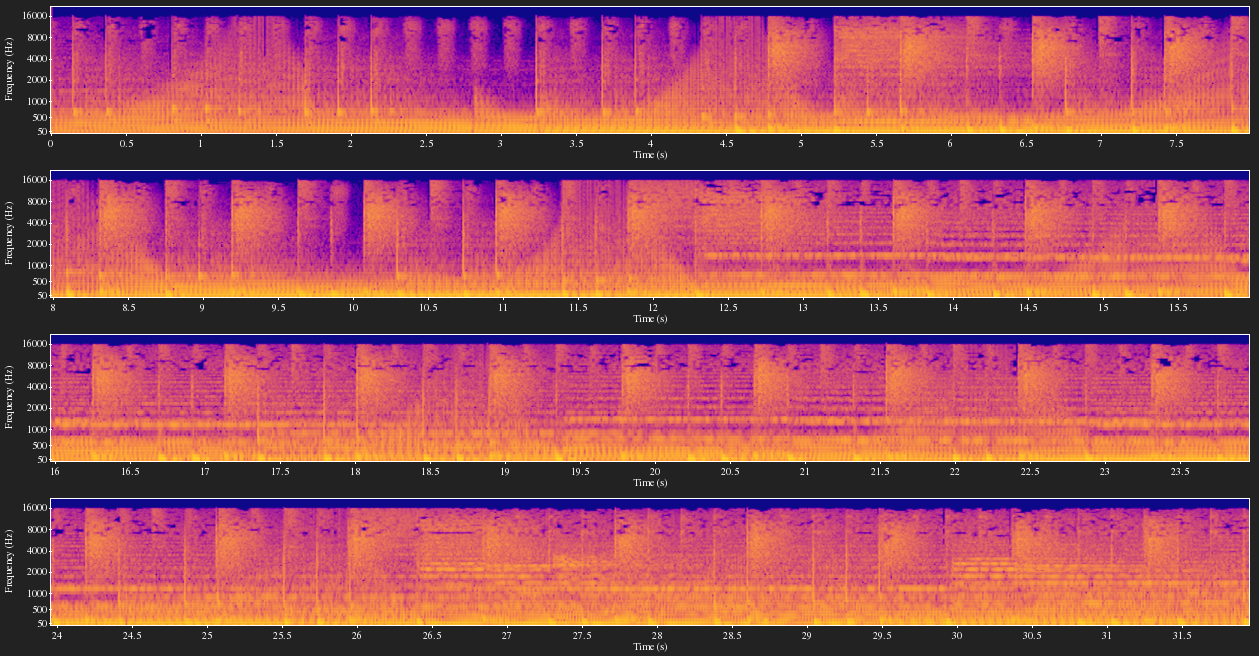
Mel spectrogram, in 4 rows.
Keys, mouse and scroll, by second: 2.9 v, 3.2 click, 3.8 ctrl+scroll down 1, 4.8 click, 5.3 z, 5.8 z, 5.9-6.4 drag, 10.4 o, 11.4-13.3 drag, 14.6-15.6 typing, 17.0 click, 23.5 ctrl+d, 24.4-27.9 alt+shift+drag, 31.4-31.9 alt+shift+drag.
